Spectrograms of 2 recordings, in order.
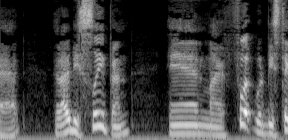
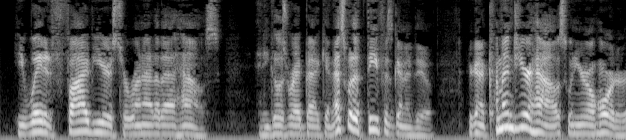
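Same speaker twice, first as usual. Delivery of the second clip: ordinary talk, nothing marked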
